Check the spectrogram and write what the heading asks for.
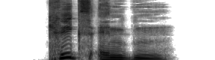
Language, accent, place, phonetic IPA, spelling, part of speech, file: German, Germany, Berlin, [ˈkʁiːksˌʔɛndn̩], Kriegsenden, noun, De-Kriegsenden.ogg
- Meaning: plural of Kriegsende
